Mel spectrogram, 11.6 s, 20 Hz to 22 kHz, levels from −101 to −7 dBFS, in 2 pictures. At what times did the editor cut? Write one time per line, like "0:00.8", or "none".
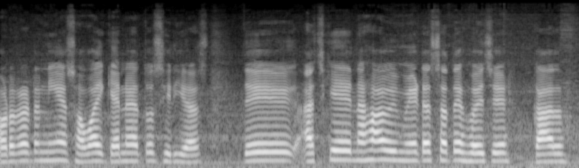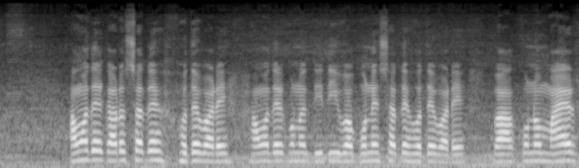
none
